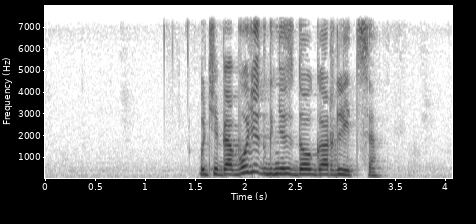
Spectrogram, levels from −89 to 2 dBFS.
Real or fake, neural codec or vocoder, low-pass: real; none; 7.2 kHz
